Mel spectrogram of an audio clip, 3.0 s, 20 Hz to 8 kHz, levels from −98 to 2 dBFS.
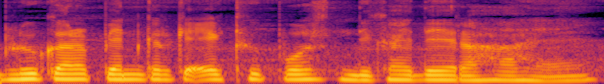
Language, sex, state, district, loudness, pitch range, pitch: Hindi, male, Arunachal Pradesh, Lower Dibang Valley, -15 LUFS, 120-140 Hz, 135 Hz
